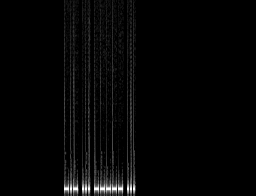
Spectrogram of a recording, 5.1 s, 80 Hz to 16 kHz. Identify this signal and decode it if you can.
Morse code, heard as a keyed tone, about 40 wpm, 700 Hz. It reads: KS0S
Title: USA Call Signs - 4 Characters - Repeated 2x - 40wpm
